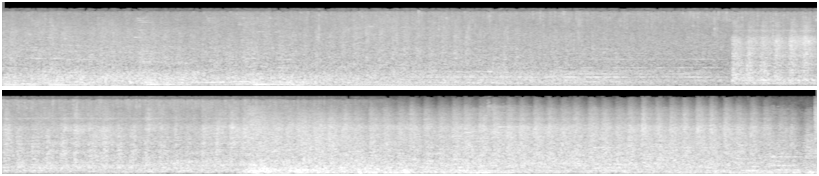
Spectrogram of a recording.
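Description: Sound-effect mix of a steam train running in heavy rain. The sound changes abruptly about seven seconds in, and a louder low rumble comes in about three seconds later.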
